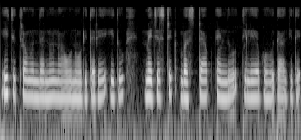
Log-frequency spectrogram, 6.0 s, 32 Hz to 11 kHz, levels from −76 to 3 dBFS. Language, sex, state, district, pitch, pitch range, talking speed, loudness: Kannada, female, Karnataka, Bangalore, 185 Hz, 185-195 Hz, 110 wpm, -18 LUFS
